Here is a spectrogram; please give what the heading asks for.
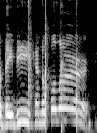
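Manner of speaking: celebrating a player coming home; hyped celebration. Real, not acted. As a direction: call it out like a touchdown. Celebrating Kendall Fuller's return.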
